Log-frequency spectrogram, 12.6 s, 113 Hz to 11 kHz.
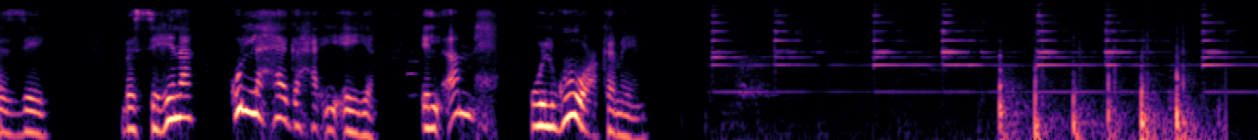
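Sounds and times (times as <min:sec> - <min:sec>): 
speech: 0:00.0 - 0:00.6, 0:01.2 - 0:06.5
harbour bell ringing an alarm at a fishing port: 0:07.1 - 0:12.5
deep thuds under harbour bell strikes: 0:09.8 - 0:12.3.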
